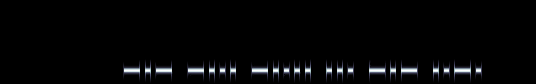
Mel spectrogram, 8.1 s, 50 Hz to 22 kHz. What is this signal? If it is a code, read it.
Morse code, heard as a keyed tone, about 16 wpm, 700 Hz. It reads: KB6SKF
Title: USA Call Signs - 6 Characters - Repeated 2x - 15wpm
